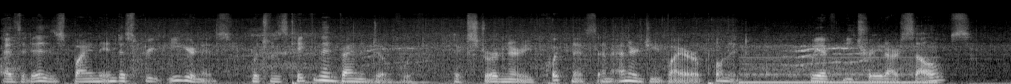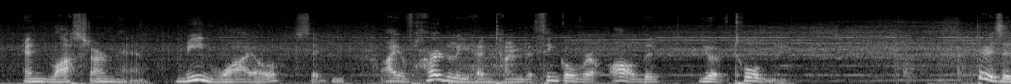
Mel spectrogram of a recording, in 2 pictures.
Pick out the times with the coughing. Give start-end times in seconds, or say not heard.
not heard.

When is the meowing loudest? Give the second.
8 s.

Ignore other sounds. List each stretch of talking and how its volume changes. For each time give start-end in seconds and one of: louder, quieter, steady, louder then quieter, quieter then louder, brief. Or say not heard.
0.0-18.0 steady
19.6-20.1 brief.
